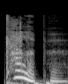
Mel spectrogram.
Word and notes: calliper: anglais

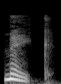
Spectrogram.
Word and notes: make: anglais

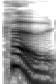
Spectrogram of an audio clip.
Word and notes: code: anglais

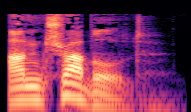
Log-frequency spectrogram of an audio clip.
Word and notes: untroubled: anglais

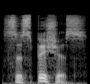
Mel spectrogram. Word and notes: suspicious: anglais

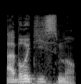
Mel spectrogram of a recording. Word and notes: abrutissement: francais

